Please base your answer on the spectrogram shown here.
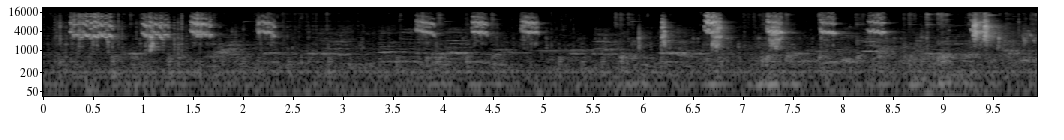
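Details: A pair of pet budgerigars feeding one of their chicks from the nest door; the chick gives short, scratchy, hissing begging calls, irregularly spaced, about one per second.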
